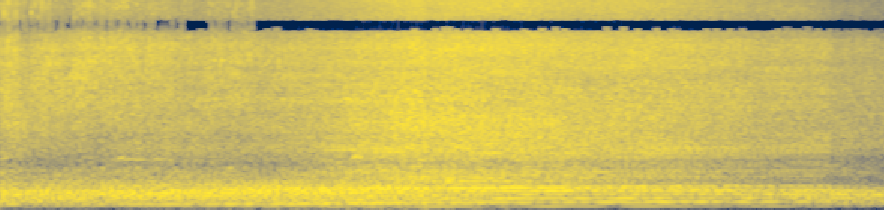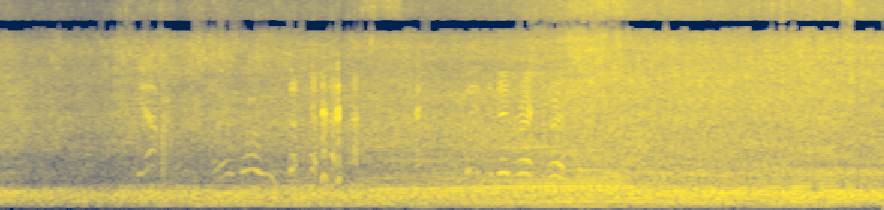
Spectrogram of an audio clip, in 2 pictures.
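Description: Go-kart engines buzz loudly as the karts race past.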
